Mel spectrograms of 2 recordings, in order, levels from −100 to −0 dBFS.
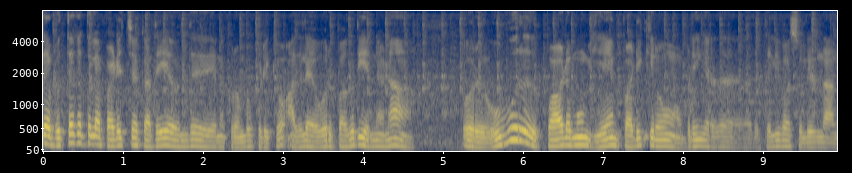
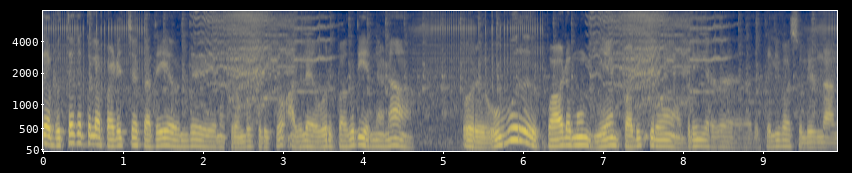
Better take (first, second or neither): first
